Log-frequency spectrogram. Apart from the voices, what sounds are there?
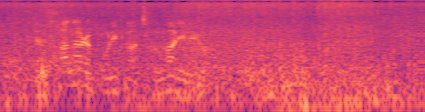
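water sounds by the waterfront at Canary Wharf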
